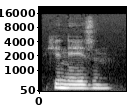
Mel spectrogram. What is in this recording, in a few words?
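"genezen", Dutch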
